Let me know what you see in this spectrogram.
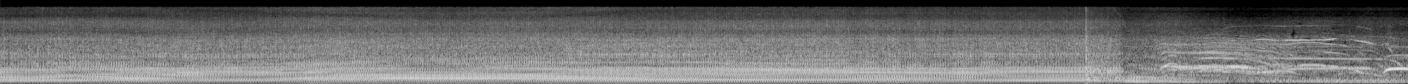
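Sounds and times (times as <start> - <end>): motorcycle engine revving: 0.0 - 13.7
spinning tyre rushing: 0.0 - 14.0.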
